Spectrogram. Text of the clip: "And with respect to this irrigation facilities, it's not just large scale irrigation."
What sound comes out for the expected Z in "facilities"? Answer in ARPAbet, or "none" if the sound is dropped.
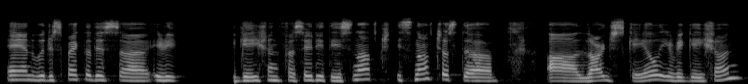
S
